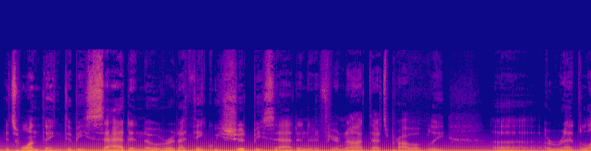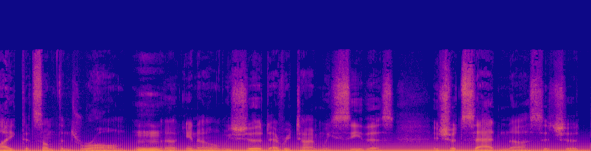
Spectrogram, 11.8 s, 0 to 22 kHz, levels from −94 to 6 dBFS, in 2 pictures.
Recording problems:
electrical hum; loud; throughout; 50 Hz, 9 dB below the speech

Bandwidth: 14.5 kHz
